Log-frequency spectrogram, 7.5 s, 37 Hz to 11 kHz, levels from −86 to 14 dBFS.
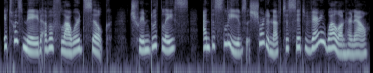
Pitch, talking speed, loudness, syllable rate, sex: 250 Hz, 175 wpm, -19 LUFS, 4.3 syllables/s, female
